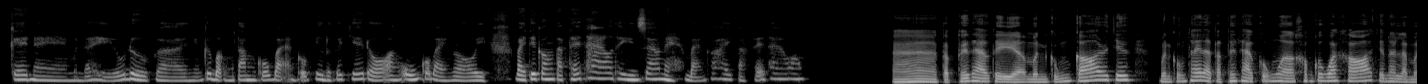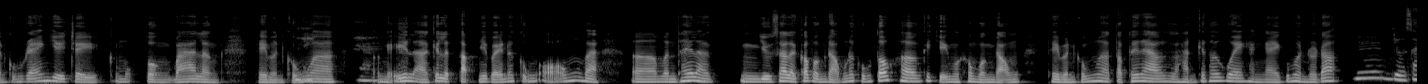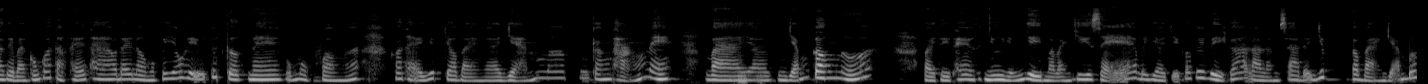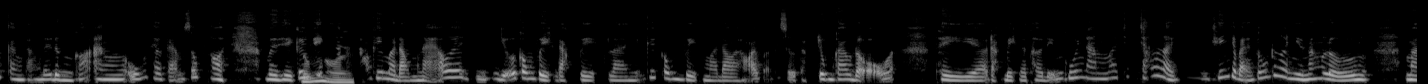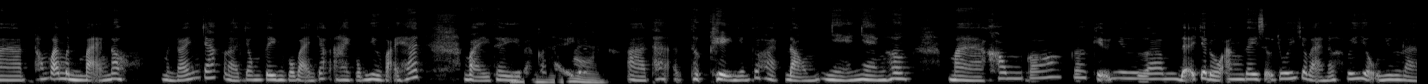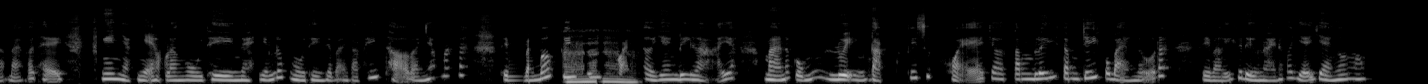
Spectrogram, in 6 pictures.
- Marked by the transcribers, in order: tapping; other background noise; in English: "team"
- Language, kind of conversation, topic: Vietnamese, advice, Bạn thường ăn theo cảm xúc như thế nào khi buồn hoặc căng thẳng?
